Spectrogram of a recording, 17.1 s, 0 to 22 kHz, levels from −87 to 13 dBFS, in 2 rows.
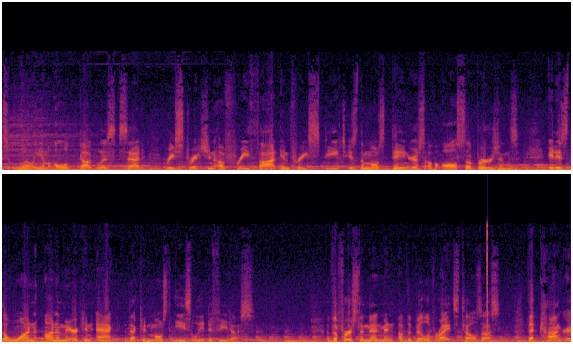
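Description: At 15.82 s there's an uninitialised buffer: leftover memory got played as audio, giving a roughly 3 ms loud digital burst, which fits a 128-sample block.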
